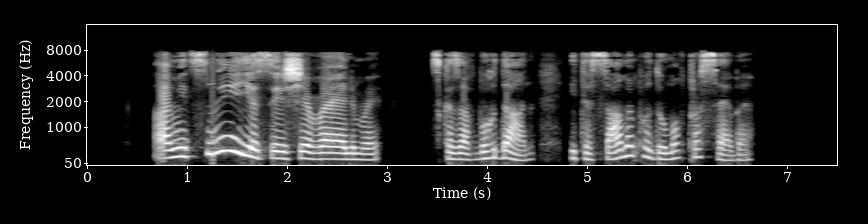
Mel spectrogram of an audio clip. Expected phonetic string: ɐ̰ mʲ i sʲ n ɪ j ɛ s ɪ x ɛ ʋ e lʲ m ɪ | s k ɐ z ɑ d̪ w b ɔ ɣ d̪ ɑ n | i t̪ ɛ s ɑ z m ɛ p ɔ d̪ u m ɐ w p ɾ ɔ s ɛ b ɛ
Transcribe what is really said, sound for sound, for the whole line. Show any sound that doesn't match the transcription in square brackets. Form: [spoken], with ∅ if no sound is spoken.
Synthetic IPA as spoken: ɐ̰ mʲ i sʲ n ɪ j ɛ s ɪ [ʃ] ɛ ʋ [ɛ] lʲ m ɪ | s k ɐ z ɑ [∅] w b ɔ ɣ d̪ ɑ n | i t̪ ɛ s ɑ [∅] m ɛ p ɔ d̪ u m ɐ w p ɾ ɔ s ɛ b ɛ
